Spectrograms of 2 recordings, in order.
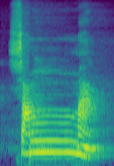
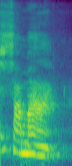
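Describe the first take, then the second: First: The middle m is held with a brief pause. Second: The middle m is short, with no hold. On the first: The speaker calls it right. "we pause at the first one" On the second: The speaker calls it wrong. "don't say sama"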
